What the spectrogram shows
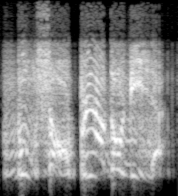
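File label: bomb success, mood low, French; War Thunder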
